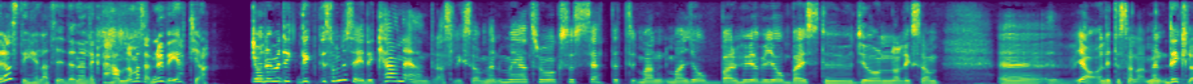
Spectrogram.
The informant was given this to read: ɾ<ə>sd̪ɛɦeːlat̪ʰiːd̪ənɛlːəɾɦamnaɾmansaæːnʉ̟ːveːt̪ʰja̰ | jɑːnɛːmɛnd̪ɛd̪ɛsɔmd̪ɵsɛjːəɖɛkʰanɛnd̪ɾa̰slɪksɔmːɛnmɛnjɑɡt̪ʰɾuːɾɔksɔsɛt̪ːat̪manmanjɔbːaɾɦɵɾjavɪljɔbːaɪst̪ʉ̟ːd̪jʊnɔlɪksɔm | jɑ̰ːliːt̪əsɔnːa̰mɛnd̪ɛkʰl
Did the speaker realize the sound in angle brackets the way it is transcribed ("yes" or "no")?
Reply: no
